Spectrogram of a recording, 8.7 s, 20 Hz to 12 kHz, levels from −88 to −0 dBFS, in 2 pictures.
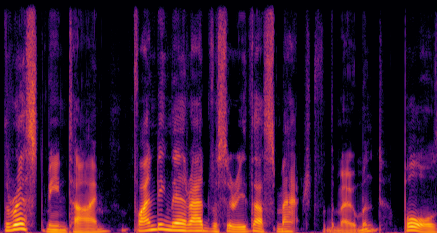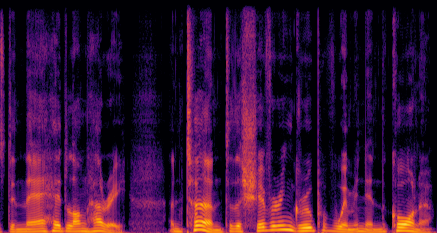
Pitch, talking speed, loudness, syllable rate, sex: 135 Hz, 185 wpm, -19 LUFS, 5.5 syllables/s, male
